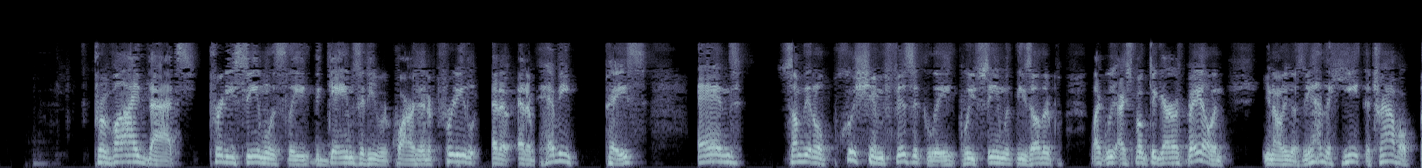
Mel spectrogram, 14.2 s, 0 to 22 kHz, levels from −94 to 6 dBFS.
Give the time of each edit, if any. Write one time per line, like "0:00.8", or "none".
0:05.3
0:09.6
